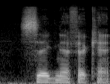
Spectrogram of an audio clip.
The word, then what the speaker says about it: significant: Again, you can make an argument that all of the vowels in this word are I sound. Significant. Even this one, which is not the letter I, I would argue I still pronounce as kin with a I sound.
